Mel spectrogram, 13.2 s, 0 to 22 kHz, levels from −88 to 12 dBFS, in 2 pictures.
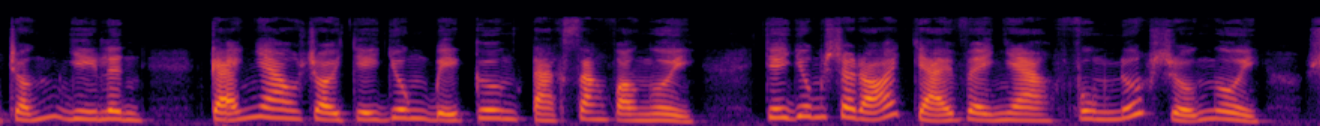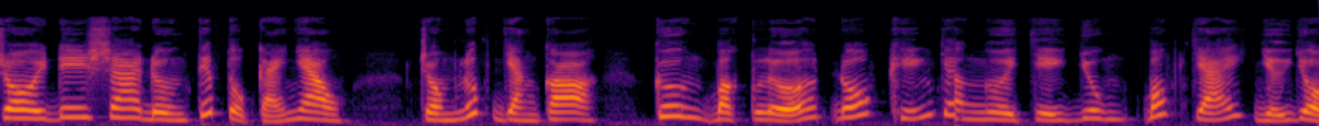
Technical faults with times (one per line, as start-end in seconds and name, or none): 1.11-1.15 short concealed packet loss
11.35-11.39 short concealed packet loss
